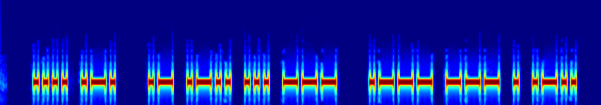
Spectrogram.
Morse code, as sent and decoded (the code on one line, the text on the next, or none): .... .-. / .- .-.. ... --- / .--- --- . .-..
HR ALSO JOEL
